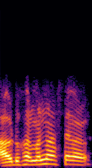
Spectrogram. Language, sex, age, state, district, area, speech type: Assamese, male, 18-30, Assam, Jorhat, urban, conversation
